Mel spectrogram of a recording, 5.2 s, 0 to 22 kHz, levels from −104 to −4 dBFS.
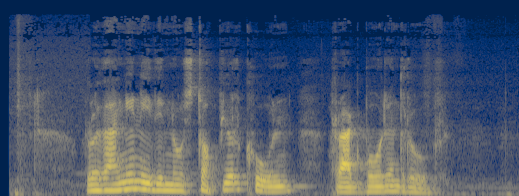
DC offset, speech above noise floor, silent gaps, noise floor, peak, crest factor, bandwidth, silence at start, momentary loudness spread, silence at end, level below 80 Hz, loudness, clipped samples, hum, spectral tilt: under 0.1%; 31 dB; none; -54 dBFS; -4 dBFS; 22 dB; 14.5 kHz; 0.15 s; 22 LU; 0.1 s; -52 dBFS; -24 LUFS; under 0.1%; none; -7.5 dB/octave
